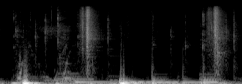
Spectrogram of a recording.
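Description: Electronic music played live from a keyboard synthesizer: a drum beat with a deep kick about once a second and a sharp snare-like hit between kicks, over a held synth bass note in the second half.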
